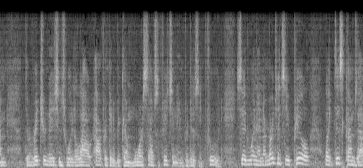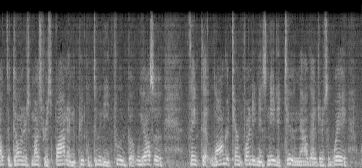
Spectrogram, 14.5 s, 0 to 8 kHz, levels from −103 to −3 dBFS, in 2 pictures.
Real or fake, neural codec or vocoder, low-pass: fake; vocoder, 24 kHz, 100 mel bands, Vocos; 7.2 kHz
